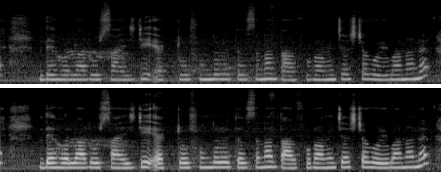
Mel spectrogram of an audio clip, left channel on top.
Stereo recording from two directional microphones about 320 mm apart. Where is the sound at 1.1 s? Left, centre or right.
Centre.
